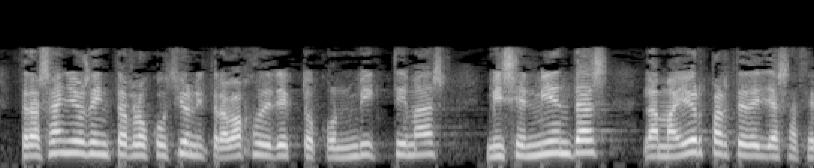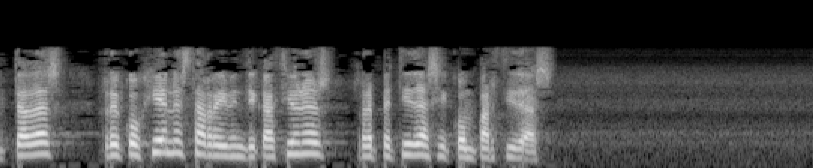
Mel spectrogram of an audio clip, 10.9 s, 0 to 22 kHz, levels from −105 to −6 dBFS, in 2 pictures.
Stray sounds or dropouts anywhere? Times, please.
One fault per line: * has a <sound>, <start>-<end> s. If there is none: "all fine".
all fine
